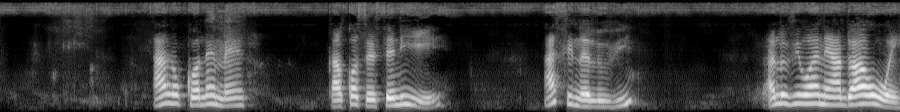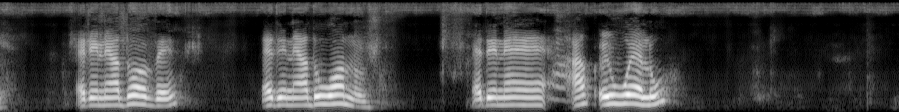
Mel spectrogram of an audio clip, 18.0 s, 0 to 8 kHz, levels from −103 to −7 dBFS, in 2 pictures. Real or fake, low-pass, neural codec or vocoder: fake; 7.2 kHz; codec, 16 kHz, 2 kbps, X-Codec, WavLM features, trained on Multilingual LibriSpeech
